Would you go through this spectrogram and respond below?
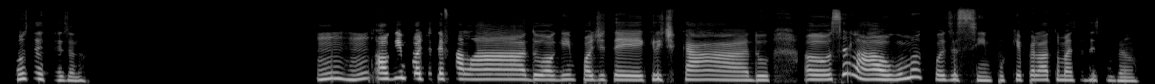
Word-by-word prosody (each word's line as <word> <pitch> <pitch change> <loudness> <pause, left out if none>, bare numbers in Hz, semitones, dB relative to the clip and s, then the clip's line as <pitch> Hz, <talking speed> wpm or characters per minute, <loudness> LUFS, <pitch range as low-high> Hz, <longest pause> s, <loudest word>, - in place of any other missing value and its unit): Com 245 +2 +2
certeza 200 -9 -4
não. 175 -3 -6 2.3
Uhum. 250 0 -1
Alguém 265 +3 +5
pode 260 -2 +2
ter 255 -1 0
falado, 235 -2 +3
alguém 215 +1 -1
pode 215 -1 -2
ter 205 -1 +1
criticado, 210 -2 0 0.3
ou 220 0 +2
sei 475 - -2
lá, 235 -8 +4
alguma 235 +10 +3
coisa 215 -1 -2
assim, 190 -2 -4
porque 195 +3 -6
pra 215 +2 -4
ela 215 0 +2
tomar 205 -2 -2
essa 195 -1 -6
decisão. 175 -5 -5
220 Hz, 125 wpm, -25 LUFS, 200-235 Hz, 2.3 s, Alguém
